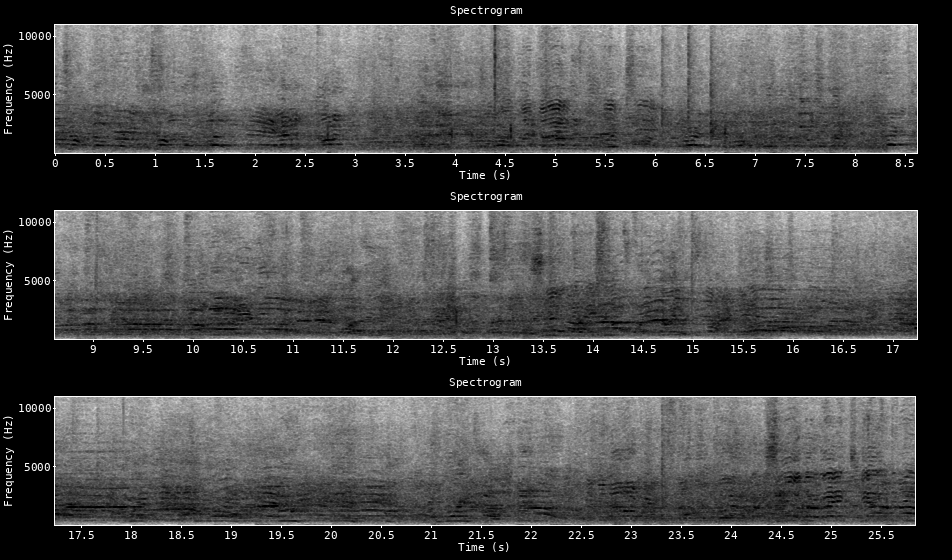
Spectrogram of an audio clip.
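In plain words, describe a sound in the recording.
A crowd of people chatters and shouts in a large room.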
